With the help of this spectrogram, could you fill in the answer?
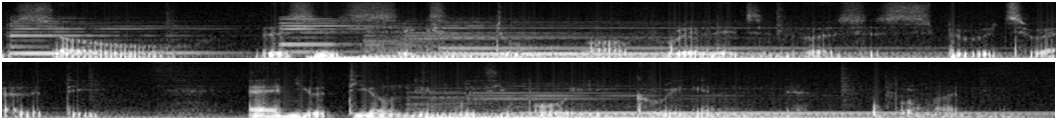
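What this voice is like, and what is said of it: Unusual, altered-sounding voice. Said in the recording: “I'm back with my weird voice.”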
